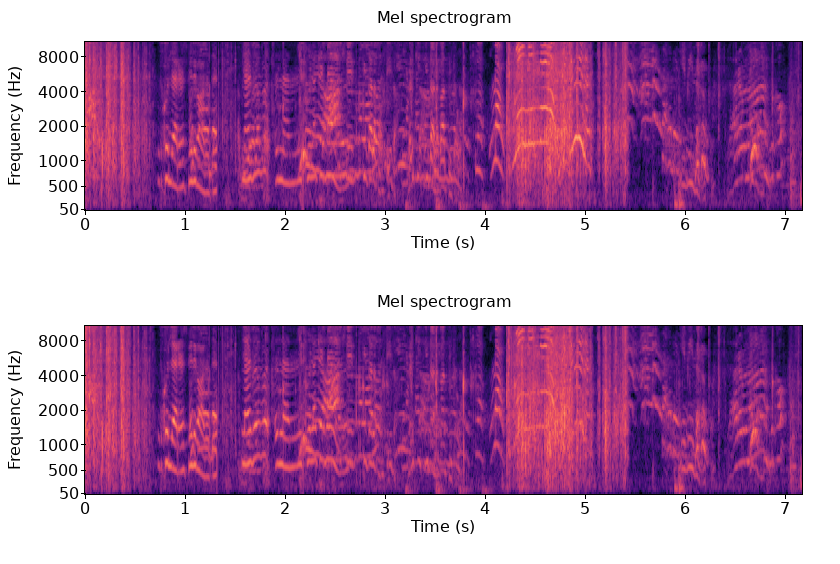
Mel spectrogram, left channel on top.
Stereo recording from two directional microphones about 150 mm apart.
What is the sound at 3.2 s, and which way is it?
Fowl, 25° right (ahead or behind).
